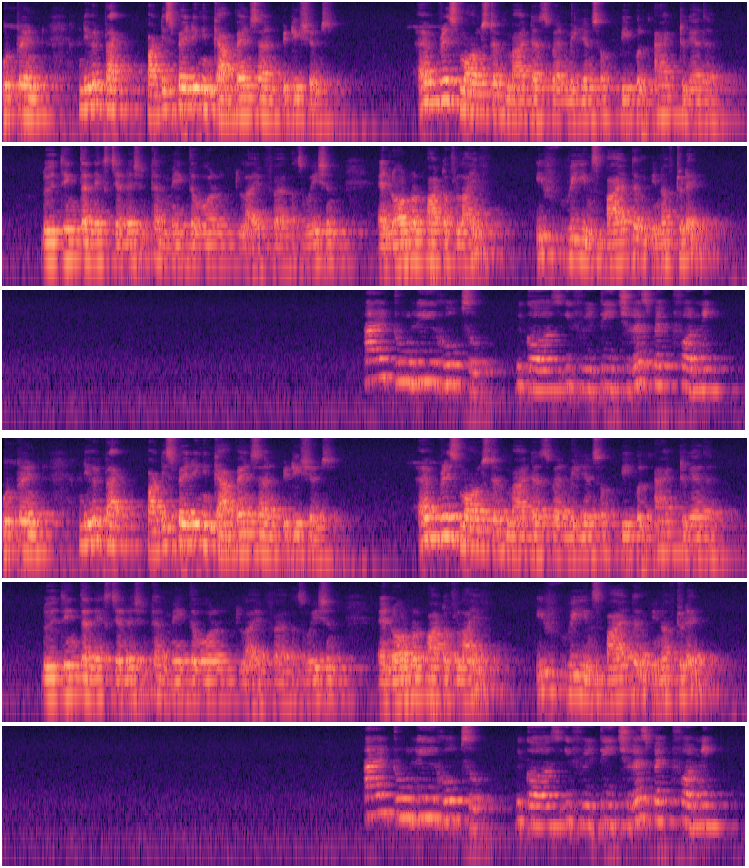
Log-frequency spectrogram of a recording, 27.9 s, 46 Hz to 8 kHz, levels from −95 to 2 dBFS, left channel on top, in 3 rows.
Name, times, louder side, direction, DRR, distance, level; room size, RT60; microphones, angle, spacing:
voice 1, 0.0-4.1 5.2-8.9 9.8-13.5 14.0-15.3 16.0-18.0, left 1 dB, 30° left, -2 dB, 0.5 m, -24 dB
voice 2, 23.1-24.6 25.0-27.4, right 1 dB, 70° right, -6 dB, 0.8 m, -29 dB
3.9 x 2.2 x 2.3 m, 0.75 s
head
